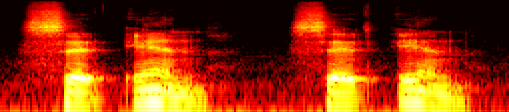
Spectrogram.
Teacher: we put more stress on the second syllable on the preposition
